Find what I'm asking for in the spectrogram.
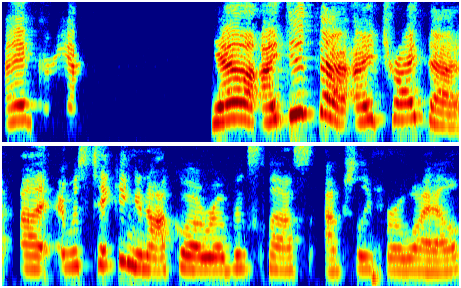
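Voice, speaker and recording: Using a raised, projected voice with an American accent, a woman speaks at a moderate pace with a high pitch, a bright, sharp tone, lively intonation and big swings in loudness. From Los Angeles, San Fernando Valley. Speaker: voice actor, travel and lifestyle blogger. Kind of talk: podcast interview answer.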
